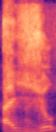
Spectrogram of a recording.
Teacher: یا پہ جو شد ہے یہاں پہ سختی سے پڑھنا ہے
